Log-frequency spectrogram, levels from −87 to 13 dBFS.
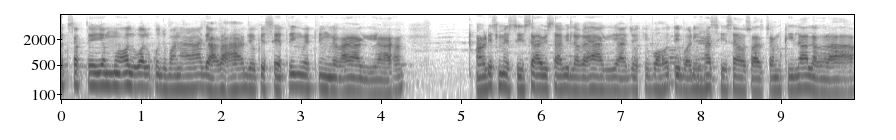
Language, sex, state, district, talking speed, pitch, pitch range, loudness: Hindi, male, Bihar, Araria, 220 wpm, 140 Hz, 130-150 Hz, -26 LUFS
